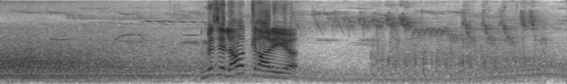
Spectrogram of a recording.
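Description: A car engine hums steadily as the car drives over rough ground.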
